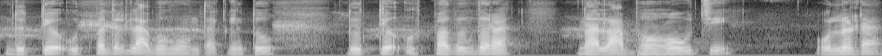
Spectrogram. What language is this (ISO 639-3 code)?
ori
